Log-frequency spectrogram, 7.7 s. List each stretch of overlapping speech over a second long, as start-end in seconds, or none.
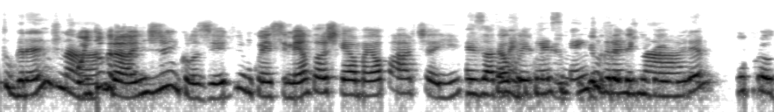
4.7-7.0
